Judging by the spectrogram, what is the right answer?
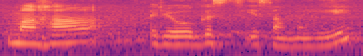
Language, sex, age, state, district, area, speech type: Sanskrit, female, 18-30, Kerala, Thrissur, urban, spontaneous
